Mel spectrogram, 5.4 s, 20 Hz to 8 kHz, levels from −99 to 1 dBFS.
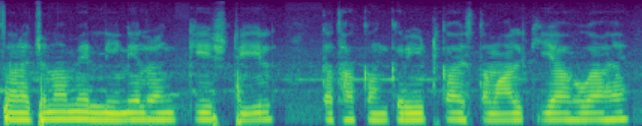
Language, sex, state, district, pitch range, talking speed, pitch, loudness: Hindi, male, Uttar Pradesh, Lalitpur, 120-125 Hz, 135 wpm, 120 Hz, -16 LUFS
